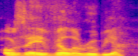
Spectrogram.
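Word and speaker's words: José Villarrubia: So, apparently they showing exclusive images from what the V I can't pronounce his surname. The guy who remastered his work for that Limwood specifically. Jose Villa Rubia.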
